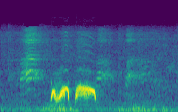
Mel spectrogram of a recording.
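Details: Spotted dove calling to lure and stir a decoy bird into cooing: a two-note coo, a wavering first note then a longer steady second note, with faint bird chatter before and after.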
